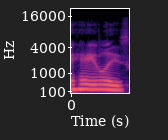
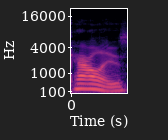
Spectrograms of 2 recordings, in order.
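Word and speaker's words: Halley's: Just don't say Hayley's comment, because that's not how it's pronounced. I'm so tired of that. I'm so tired of that comment. Like Hallie's.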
